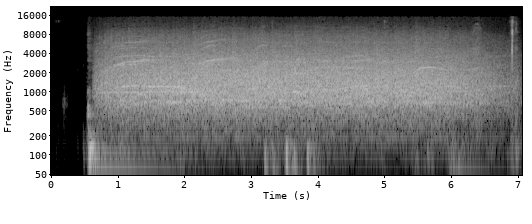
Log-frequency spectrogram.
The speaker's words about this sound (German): Das ist über einen riesen Applaus für die Mädchen heutzutage, die das Wir-Gefühl intrinsisch aktiviert haben.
